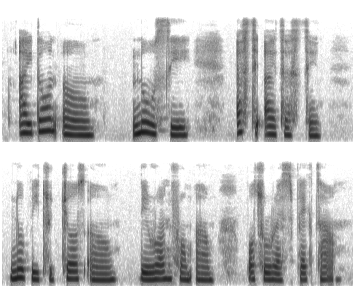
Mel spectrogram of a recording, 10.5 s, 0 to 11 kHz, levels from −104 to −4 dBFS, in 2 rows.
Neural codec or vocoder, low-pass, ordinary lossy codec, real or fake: none; 7.2 kHz; none; real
